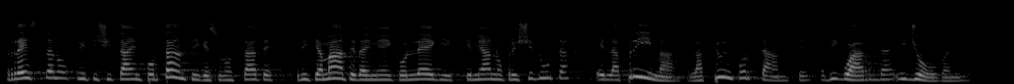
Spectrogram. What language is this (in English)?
Italian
